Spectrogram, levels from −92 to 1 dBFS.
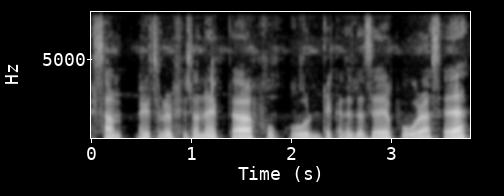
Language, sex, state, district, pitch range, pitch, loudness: Bengali, male, Tripura, Unakoti, 125-135 Hz, 130 Hz, -21 LUFS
